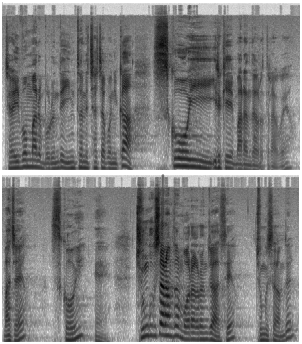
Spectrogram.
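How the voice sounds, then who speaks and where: A man's voice: medium pitch, very animated, quick pace. A middle-aged man preaching a sermon in a church, who keeps asking the congregation questions and leads them in call-and-response. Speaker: pastor. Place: church sanctuary.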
